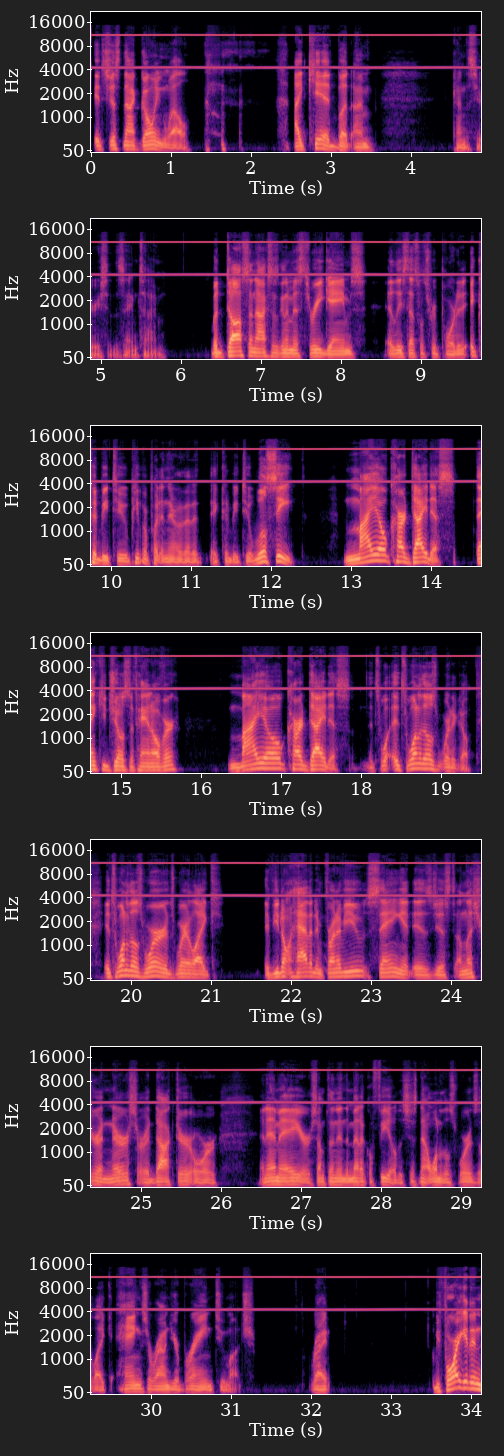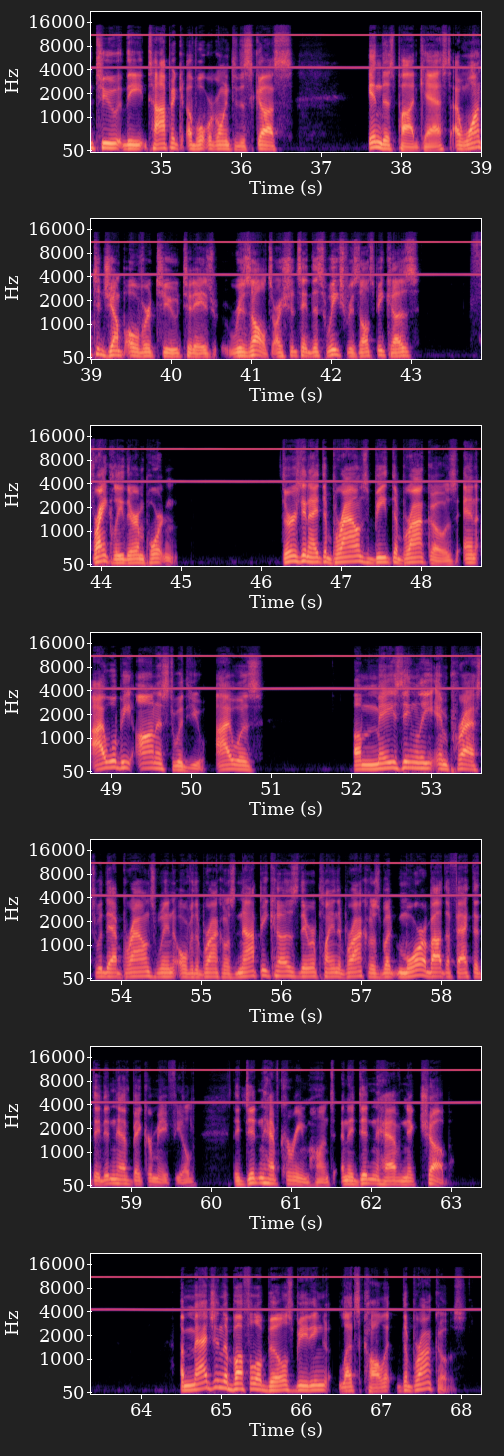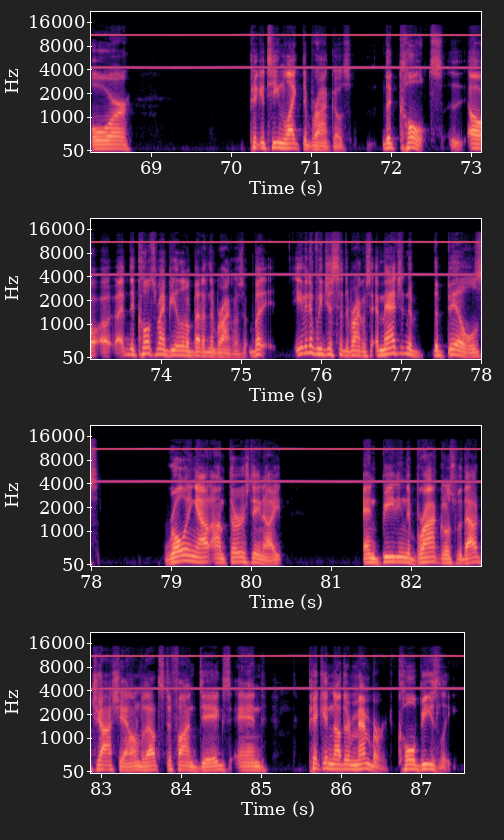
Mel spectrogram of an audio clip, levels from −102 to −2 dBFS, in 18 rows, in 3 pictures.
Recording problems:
high-pitched whine; loud; throughout; 11 kHz, 7 dB below the speech

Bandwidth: 14.5 kHz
